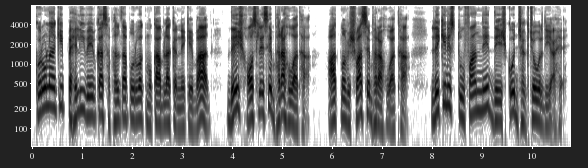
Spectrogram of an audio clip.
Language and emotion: Hindi, neutral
